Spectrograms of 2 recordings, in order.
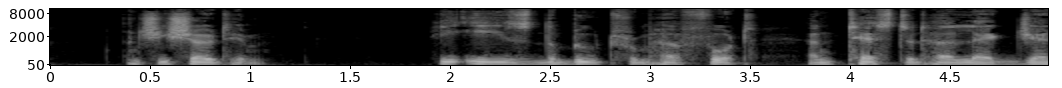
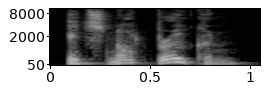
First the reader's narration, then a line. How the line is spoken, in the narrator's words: he said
